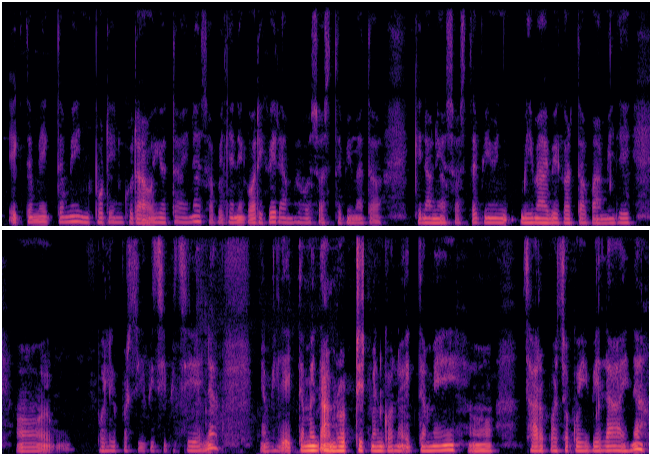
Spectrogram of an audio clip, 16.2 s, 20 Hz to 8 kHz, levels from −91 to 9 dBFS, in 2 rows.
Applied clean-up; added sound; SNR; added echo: neural mask model Resemble Enhance denoiser.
